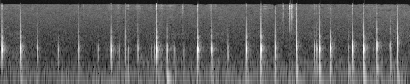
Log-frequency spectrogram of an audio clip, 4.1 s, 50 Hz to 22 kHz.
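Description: Long gold glitter fake nails tap and scratch across a solid segmented milk chocolate bar, making a rapid, irregular series of short, dry clicks with a mid pitch around 640 Hz. Each tap is crisp and dies out almost instantly, with faint scratching between the taps.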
